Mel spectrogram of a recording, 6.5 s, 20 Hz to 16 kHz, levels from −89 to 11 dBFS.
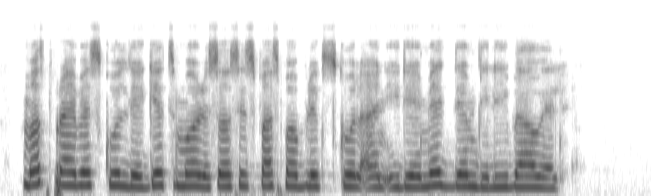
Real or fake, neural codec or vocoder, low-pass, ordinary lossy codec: real; none; 7.2 kHz; Opus, 24 kbps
